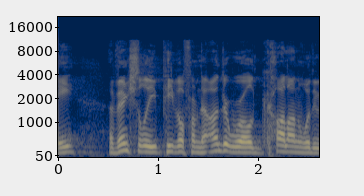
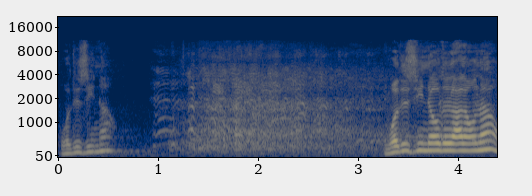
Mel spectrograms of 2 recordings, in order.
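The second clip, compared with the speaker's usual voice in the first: mock shocked disbelief, higher pitch; 4 semitones higher than usual. Speaker recounts a man's inner reaction to what he heard; retelling shocked disbelief. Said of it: "he was shocked".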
